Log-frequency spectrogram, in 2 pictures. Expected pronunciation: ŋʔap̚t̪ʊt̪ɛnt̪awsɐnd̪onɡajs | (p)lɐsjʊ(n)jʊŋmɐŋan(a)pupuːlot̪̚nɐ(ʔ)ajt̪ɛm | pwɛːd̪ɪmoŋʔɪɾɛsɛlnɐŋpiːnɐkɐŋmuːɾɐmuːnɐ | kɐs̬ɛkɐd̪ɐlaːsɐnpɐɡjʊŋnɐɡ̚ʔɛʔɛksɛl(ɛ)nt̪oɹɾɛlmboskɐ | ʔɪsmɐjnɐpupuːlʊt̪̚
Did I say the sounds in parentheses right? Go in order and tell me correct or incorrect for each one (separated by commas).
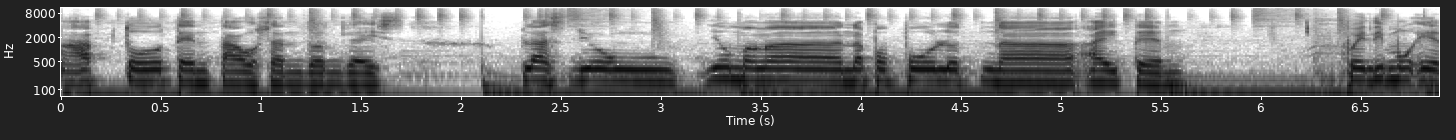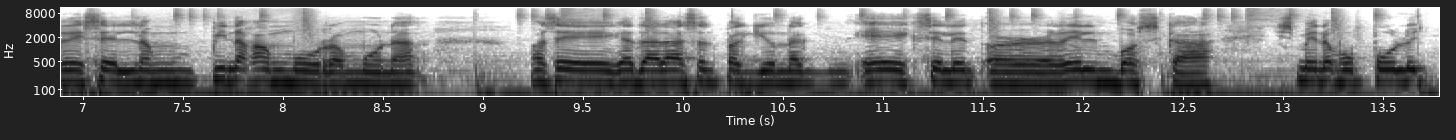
correct, incorrect, incorrect, correct, correct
